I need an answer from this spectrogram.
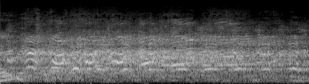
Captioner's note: audience laughing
